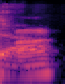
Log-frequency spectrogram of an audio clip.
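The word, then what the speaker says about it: phở: it fa okay spelled Fox right but it's pronounced fa okay that's what always trips me up anyway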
